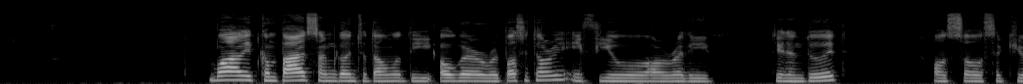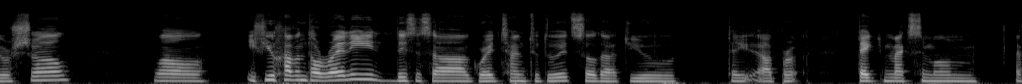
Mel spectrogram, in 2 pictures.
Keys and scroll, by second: 9.3 super+1, 16.2 ctrl+v, 18.9 shift+o.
